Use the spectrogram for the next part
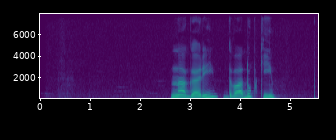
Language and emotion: Russian, neutral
